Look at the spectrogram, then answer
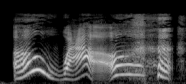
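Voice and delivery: surprised gasp, high and loud. Becca glances up and sees the narrator undressed: gasping in surprise. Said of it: "She gasped".

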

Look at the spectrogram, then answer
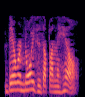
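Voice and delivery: usual speaking voice

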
